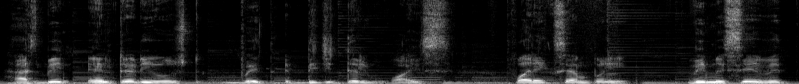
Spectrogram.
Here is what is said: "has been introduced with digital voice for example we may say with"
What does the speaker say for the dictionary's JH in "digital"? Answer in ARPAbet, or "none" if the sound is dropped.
JH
